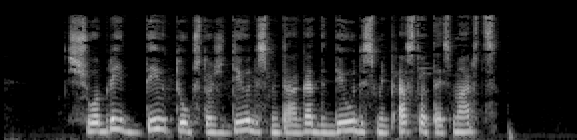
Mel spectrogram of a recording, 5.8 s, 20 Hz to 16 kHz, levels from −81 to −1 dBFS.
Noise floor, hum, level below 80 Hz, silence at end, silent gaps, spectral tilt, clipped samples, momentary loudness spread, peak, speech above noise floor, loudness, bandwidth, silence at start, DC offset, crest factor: -70 dBFS; none; -60 dBFS; 0.65 s; none; -4.5 dB/octave; under 0.1%; 5 LU; -4 dBFS; 47 dB; -24 LUFS; 11.5 kHz; 0.7 s; under 0.1%; 20 dB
